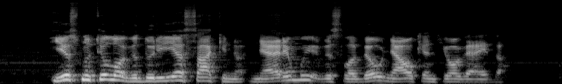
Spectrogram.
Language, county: Lithuanian, Šiauliai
